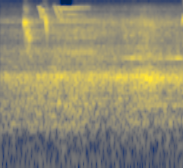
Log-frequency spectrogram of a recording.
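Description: A steady, broad jet-engine roar from a Ryanair airplane flying overhead in North County Dublin, Ireland, fills the whole clip, with a few high bird chirps poking through the noise. No one speaks.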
